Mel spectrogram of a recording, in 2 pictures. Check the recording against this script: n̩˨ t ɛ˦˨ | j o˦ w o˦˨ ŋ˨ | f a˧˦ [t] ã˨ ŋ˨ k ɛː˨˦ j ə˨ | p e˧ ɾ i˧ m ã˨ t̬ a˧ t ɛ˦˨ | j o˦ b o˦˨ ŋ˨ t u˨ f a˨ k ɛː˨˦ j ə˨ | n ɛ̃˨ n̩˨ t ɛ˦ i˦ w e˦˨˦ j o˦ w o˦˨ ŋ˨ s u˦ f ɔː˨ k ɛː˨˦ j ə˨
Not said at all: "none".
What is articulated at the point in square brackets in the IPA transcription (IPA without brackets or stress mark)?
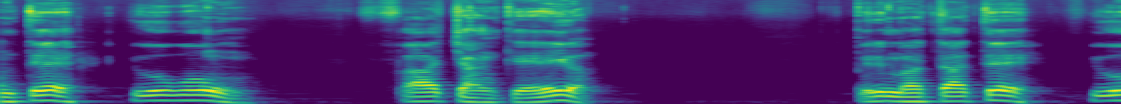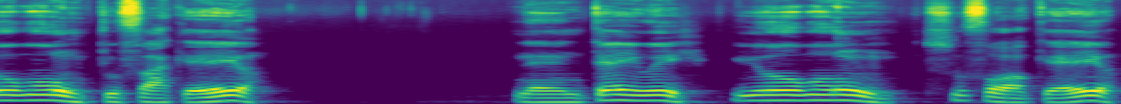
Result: t͡ʃ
